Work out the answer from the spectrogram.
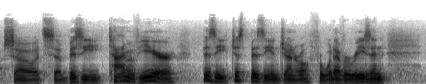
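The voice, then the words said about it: Tired-sounding voice. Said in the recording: “As you can hear, my voice is a little tired”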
